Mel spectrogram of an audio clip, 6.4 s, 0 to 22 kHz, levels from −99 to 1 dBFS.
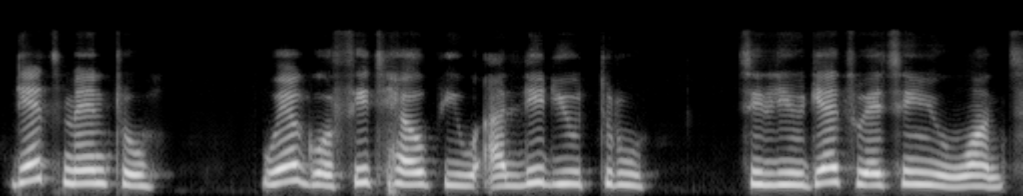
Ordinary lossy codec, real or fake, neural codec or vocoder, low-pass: none; fake; codec, 24 kHz, 1.2 kbps, DualCodec; none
